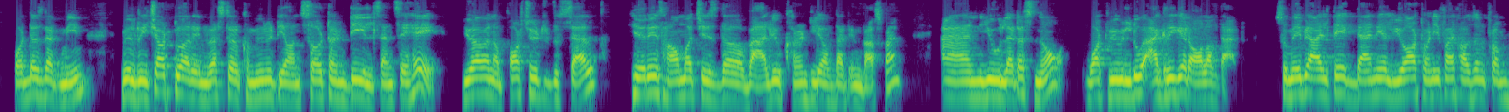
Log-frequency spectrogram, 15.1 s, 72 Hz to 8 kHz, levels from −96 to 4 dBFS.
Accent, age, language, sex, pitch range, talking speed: Indian, 30-49, English, male, 130-160 Hz, 225 wpm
